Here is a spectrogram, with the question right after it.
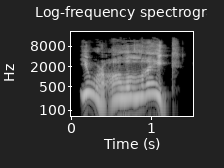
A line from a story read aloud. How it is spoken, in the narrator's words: she cried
